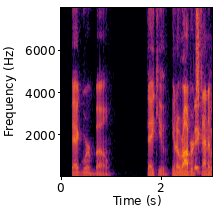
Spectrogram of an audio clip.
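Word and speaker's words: Beguir-Beu: Okay, how is it pronounced? Begwerbo. Begwerbo.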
